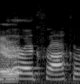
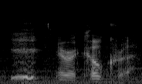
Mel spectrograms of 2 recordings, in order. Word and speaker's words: Aarakocra: it's, you've been spelling and pronouncing Aarakocra wrong. Aarakocra. It's this. Aarakocra. Yeah. Aarakocra. That's how I say it. Annie, you've been putting an extra R in it after the K.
